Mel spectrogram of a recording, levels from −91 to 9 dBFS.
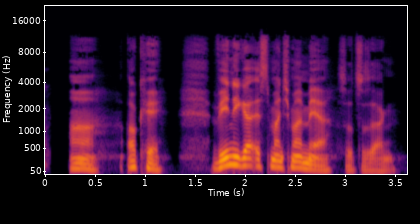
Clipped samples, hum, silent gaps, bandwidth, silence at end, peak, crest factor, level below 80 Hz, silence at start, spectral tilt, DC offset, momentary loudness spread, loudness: under 0.1%; none; none; 12 kHz; 0.1 s; -4 dBFS; 20 dB; -40 dBFS; 0.25 s; -6 dB/octave; under 0.1%; 16 LU; -22 LUFS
